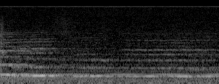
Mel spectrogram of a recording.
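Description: Soft background choral music: voices holding a sustained chord.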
